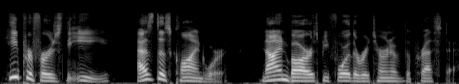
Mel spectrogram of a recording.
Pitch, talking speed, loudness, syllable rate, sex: 170 Hz, 170 wpm, -20 LUFS, 5.4 syllables/s, female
